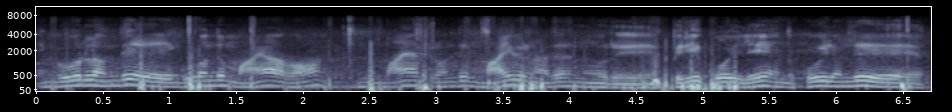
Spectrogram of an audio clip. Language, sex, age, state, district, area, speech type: Tamil, male, 18-30, Tamil Nadu, Mayiladuthurai, rural, spontaneous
